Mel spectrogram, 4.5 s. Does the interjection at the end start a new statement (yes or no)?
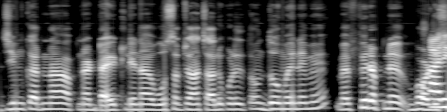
yes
